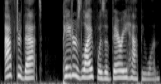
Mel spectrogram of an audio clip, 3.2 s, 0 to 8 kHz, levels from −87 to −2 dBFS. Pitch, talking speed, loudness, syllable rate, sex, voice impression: 240 Hz, 165 wpm, -19 LUFS, 5.3 syllables/s, female, slightly feminine, young, tensed, slightly clear, slightly cute, slightly refreshing, friendly, slightly lively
